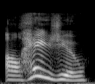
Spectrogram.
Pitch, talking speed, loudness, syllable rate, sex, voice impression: 240 Hz, 190 wpm, -15 LUFS, 3.7 syllables/s, female, feminine, slightly young, soft, cute, calm, friendly, slightly kind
